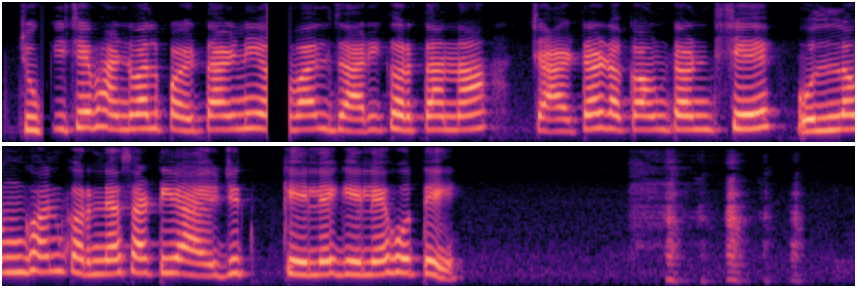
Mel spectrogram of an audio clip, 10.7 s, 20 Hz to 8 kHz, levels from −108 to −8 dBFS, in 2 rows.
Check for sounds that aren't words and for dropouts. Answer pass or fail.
fail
